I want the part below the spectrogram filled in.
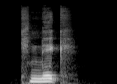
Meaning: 1. crease 2. A wall of shrubberies, dividing a rural area
- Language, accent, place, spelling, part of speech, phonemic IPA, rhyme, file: German, Germany, Berlin, Knick, noun, /knɪk/, -ɪk, De-Knick.ogg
